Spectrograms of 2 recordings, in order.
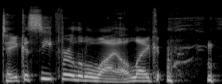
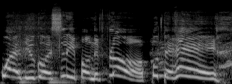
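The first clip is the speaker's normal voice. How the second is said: pitched-up Italian mother voice, scolding tone; 9 semitones higher than usual. Speaker imagining a mother's reaction to her son sleeping on the floor, imitating an Italian mother. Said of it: "some Italian mother being like".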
